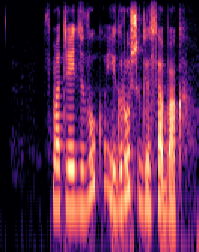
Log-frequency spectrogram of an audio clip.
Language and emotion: Russian, neutral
